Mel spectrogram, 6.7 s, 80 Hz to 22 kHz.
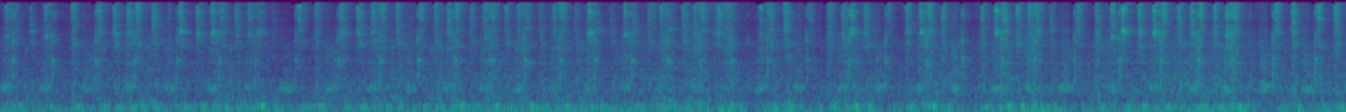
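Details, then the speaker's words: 2016 Chevrolet Camaro LT1 V8 at idle, with a factory fault that first seemed like bad gas. Lumpy, uneven stumbling misfire caused by the number 5 valve spring, cracked at the top; the valve did not hit the piston. "my number five valve spring they had cracked and even better cracked at the top meaning that the valve wasn't able to travel down far enough to hit the piston"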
